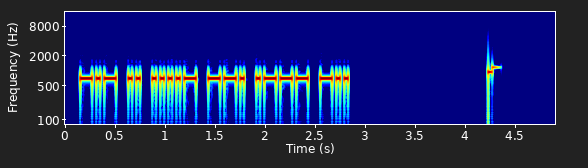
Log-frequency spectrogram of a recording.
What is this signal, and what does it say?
Morse code, heard as a keyed tone, about 30 wpm, 700 Hz. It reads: KI4GJD
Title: USA Call Signs - 6 Characters - 4x Character Spacing - 30wpm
